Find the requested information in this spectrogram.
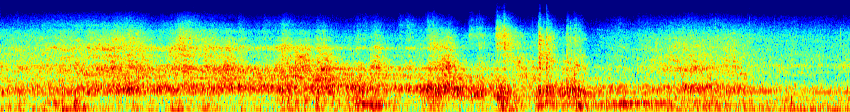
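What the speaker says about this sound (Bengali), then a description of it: "এই যে দুরন্ত এক্সপ্রেস গেল" The New Delhi to Bhubaneswar Duronto Express roars past close by, a loud sustained rush of wheels and clattering carriages that fills the whole stretch.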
